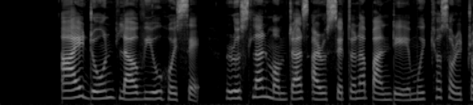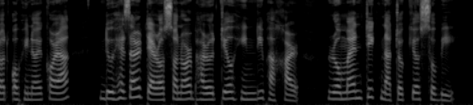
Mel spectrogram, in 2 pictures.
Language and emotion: Assamese, neutral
